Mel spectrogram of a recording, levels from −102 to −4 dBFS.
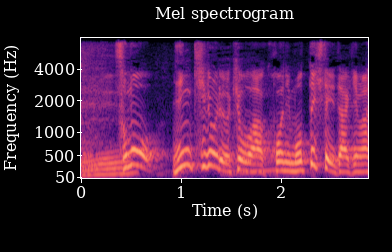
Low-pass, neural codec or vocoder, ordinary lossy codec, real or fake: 7.2 kHz; none; Opus, 64 kbps; real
